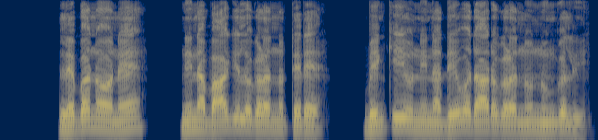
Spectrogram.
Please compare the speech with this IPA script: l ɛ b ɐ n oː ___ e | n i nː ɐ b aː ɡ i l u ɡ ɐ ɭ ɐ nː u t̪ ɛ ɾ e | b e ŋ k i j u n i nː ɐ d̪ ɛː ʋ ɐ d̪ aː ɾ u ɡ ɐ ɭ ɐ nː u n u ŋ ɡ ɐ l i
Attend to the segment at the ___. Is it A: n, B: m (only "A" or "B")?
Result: A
